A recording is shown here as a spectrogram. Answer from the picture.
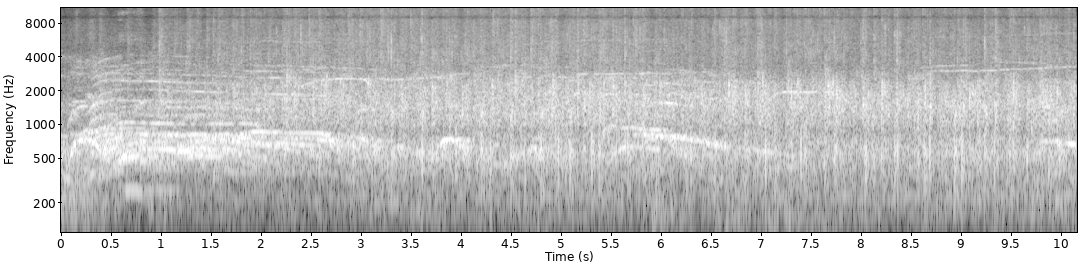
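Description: Concert audience applauding and cheering, breaking out suddenly as the song ends, with shouted voices over the clapping.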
